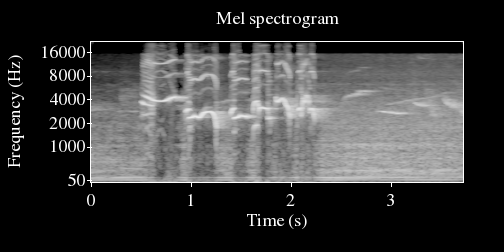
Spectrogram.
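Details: Oriental magpie-robin, known locally as kacer, calling its companion: loud rich whistled notes, rising and falling, in quick bursts for about two seconds, then fainter whistles trailing off against a low steady hum.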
